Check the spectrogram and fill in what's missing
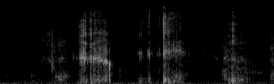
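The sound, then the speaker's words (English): Moon Cheese dried cheese puff snacks, little puff balls, crunch crisply in a few loud, irregular bursts of chewing, with brief pauses between bites and no talking. “point out to our listeners out there, the moon cheese is little puff balls and doesn't look like a chip at all.”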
